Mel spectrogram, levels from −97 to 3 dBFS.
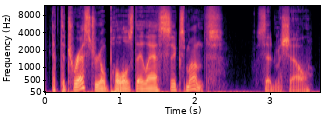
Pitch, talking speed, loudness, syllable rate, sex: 110 Hz, 165 wpm, -18 LUFS, 4.7 syllables/s, male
